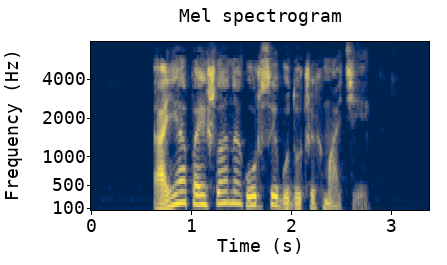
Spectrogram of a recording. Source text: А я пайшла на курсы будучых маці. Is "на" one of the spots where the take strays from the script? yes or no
no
